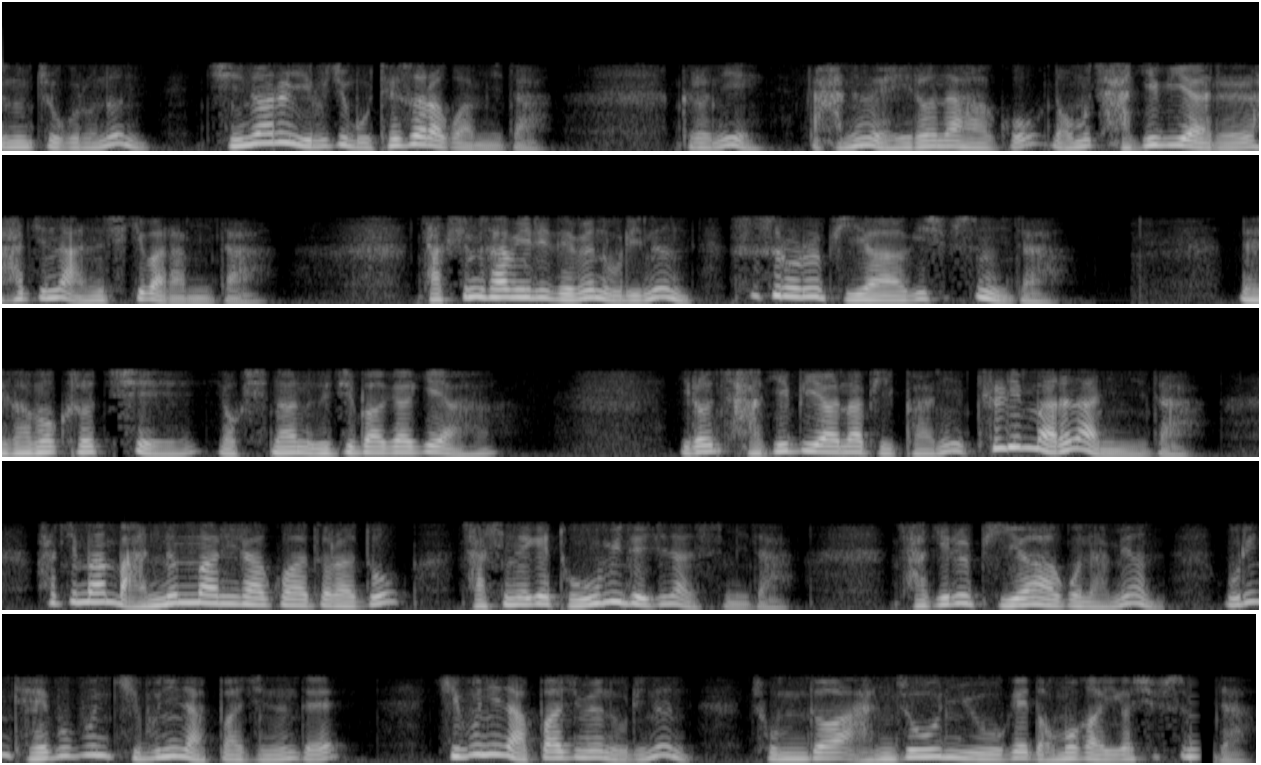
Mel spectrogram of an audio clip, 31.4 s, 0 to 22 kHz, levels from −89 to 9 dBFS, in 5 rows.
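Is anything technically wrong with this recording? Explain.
Yes. There are two brief dropouts from packet loss with pitch repetition. At 24.63 to 24.66 s the speech briefly holds a slightly buzzy, sustained tone, and from 31.08 to 31.20 s a longer hold fades toward silence before the speech returns. In each case packets went missing, about 30 ms in the first gap and about 120 ms in the second, which fits one lost packet and then roughly four. The receiver filled each hole by repeating the last pitch cycle, fading it over the longer gap.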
